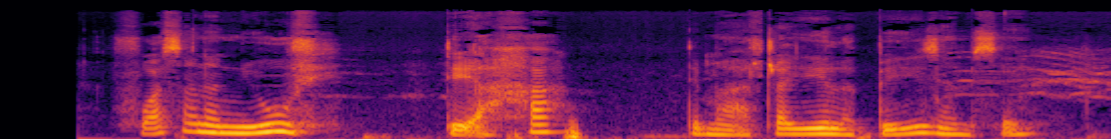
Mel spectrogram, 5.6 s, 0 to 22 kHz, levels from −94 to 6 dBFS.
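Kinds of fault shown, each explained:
Compressed frames skipped: about two 23.2 ms compressed frames at a time were missing or rejected as damaged by the decoder, so the speech jumps ahead roughly 50 ms at 0.98 s and at 3.79 s.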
